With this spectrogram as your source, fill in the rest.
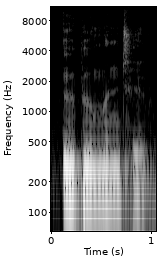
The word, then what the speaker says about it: Ubuntu: Because I come from Cornwall, and it's Ubuntu, but you don't pronounce the T.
